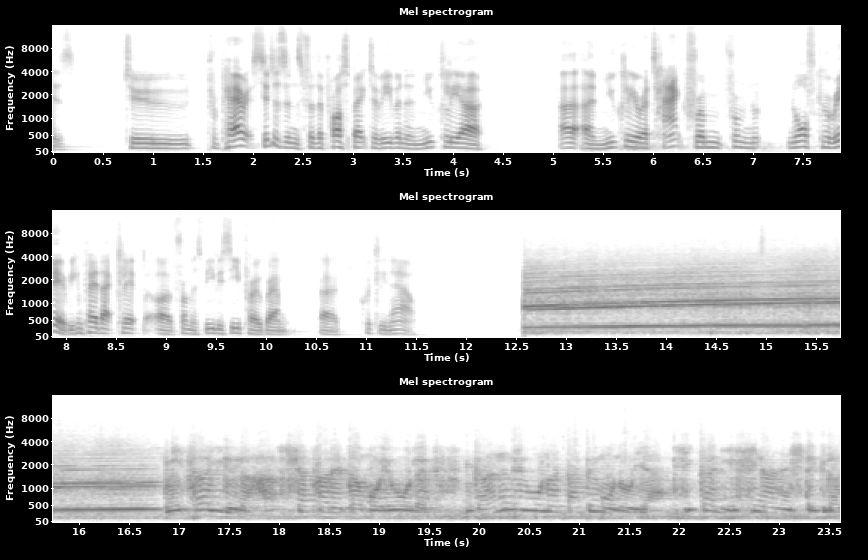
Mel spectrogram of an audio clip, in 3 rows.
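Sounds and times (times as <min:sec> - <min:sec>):
speech: 0:00.0 - 0:04.4, 0:05.1 - 0:11.6, 0:12.6 - 0:13.3, 0:16.9 - 0:23.6
civil defense air raid siren blaring: 0:12.6 - 0:23.6.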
